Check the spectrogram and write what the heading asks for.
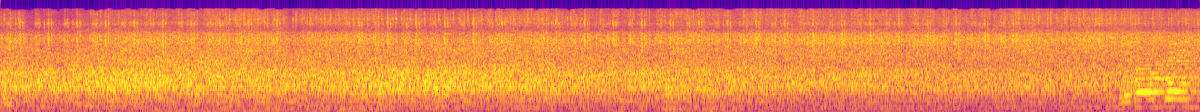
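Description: Steady outdoor din of road traffic and a crowd of people at a busy roadside, with a man's voice calling out near the end.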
